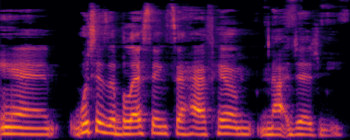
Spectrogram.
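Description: On a very clean recording with a silent background, a woman with an American accent speaks in a fairly low pitch with monotone, flat intonation. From South Carolina (Columbia). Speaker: candle business owner. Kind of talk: interview.

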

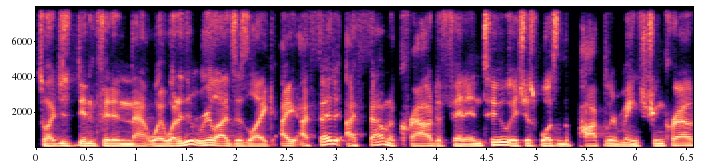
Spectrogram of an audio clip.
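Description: This man has an unremarkable speaking voice, pitched fairly low, with an American accent, ordinary pitch variation and very even loudness, moving at a fairly quick pace with hardly any pauses. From various US regions: East Coast, Midwest, Southwest. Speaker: podcast host, homeschool graduate. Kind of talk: casual interview chat.

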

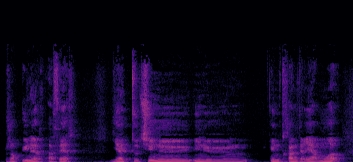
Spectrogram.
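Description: There is audible room echo and noticeable background noise as a man talks at a very slow pace. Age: 30s. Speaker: content creator. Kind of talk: interview.

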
